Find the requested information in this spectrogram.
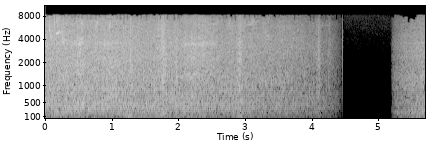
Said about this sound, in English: Okay, we've come back under cover because it started raining quite badly now, and we're getting very wet. And cold. And cold.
